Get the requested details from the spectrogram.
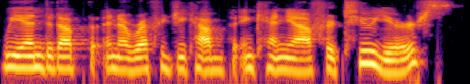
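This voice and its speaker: On a podcast, a middle-aged woman from Ethiopia, working as a therapist, talks as a guest with an earnest, thoughtful and measured manner. The audio is muffled and free of echo, and her voice sits fairly low.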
